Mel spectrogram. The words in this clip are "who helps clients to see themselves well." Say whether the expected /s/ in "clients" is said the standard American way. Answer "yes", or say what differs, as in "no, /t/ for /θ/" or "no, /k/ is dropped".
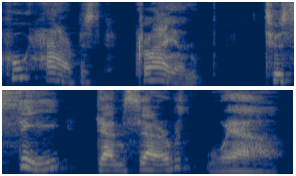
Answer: no, /s/ is dropped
